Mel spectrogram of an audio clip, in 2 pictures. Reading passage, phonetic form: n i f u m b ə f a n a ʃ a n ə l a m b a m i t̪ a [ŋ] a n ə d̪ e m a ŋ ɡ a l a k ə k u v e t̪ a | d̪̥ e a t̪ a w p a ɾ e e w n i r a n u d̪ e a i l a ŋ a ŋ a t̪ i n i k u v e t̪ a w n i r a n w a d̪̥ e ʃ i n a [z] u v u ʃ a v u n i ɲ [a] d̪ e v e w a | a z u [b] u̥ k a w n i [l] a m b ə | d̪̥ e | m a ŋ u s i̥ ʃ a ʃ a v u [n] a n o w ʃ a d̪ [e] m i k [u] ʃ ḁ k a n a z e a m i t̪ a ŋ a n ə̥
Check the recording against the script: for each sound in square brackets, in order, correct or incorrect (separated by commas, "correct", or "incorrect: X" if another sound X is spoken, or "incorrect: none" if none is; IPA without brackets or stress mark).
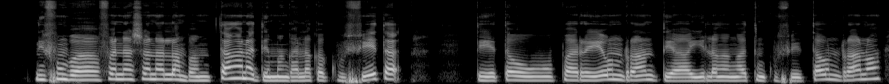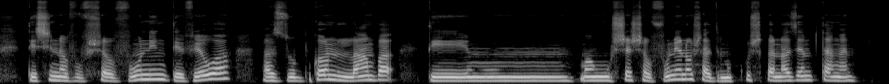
correct, incorrect: v, incorrect: i, correct, correct, correct, incorrect: i, correct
